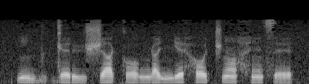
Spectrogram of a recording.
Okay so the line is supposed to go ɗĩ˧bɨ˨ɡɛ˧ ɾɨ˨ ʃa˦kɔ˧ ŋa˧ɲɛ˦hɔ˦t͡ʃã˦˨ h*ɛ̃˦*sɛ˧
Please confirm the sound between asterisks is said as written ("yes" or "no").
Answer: yes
